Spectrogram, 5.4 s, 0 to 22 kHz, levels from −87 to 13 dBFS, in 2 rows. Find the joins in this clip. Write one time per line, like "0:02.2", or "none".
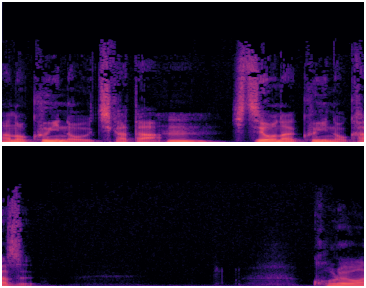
0:01.7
